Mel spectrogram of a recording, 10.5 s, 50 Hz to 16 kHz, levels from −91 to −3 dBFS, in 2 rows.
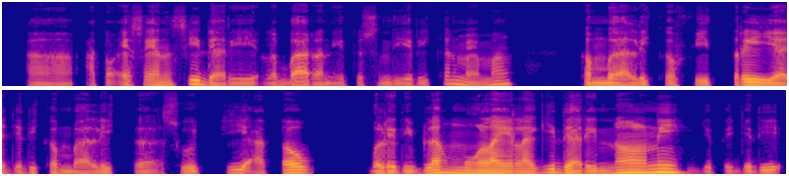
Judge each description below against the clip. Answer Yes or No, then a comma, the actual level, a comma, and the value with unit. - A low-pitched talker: Yes, low, 100 Hz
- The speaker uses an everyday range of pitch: Yes, average, 3.6 semitones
